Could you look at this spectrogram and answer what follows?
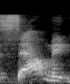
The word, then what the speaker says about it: salmon: You don't pronounce the L in salmon. Salmon.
